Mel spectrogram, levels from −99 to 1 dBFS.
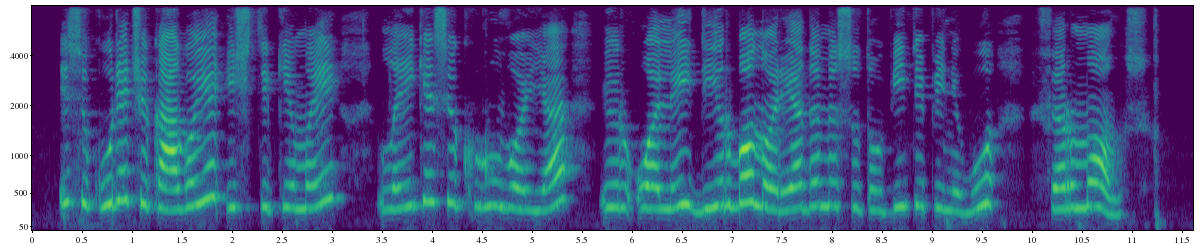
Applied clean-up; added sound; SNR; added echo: none; none; none; none.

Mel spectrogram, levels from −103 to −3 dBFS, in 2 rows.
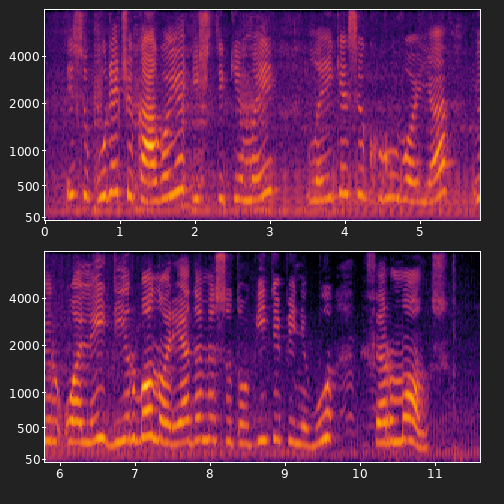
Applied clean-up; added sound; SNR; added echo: none; Motorcycle + Fart; 18 dB; none.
